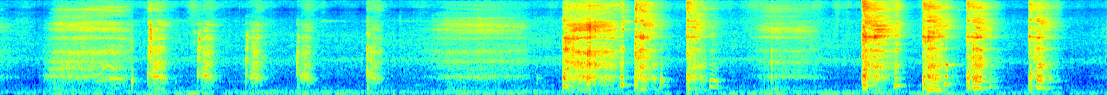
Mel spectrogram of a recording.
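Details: Persistent cough: about a dozen repeated harsh coughs in clusters, with noisy breaths drawn in between bouts.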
